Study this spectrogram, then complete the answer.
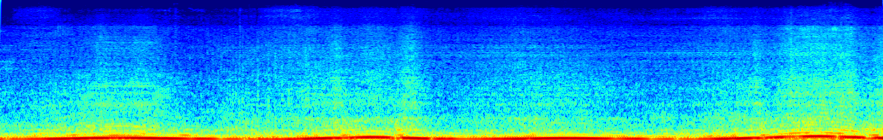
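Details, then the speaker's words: Loud vibration from a worn engine mount, heard inside the vehicle at idle and felt slightly; a deep heavy rumble that swells as the engine is revved, less noticeable in reverse. "Okay, so I don't know if you guys can hear that, but it's really loud vibration, and it's mostly heard. You can feel it a little bit."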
